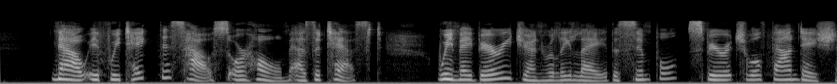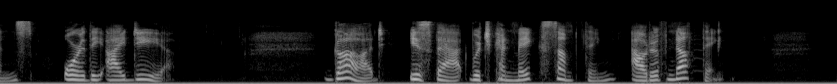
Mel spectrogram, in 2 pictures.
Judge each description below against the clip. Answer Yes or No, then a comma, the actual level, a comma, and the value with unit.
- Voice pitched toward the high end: Yes, high, 210 Hz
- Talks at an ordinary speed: No, slow, 120 wpm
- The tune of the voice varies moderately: Yes, average, 3.2 semitones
